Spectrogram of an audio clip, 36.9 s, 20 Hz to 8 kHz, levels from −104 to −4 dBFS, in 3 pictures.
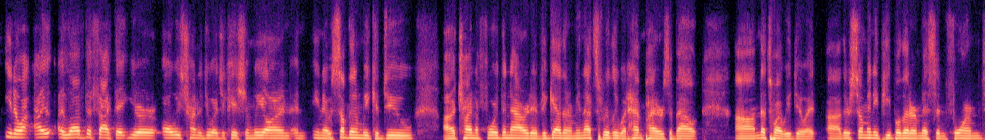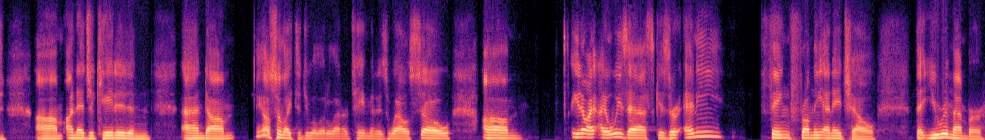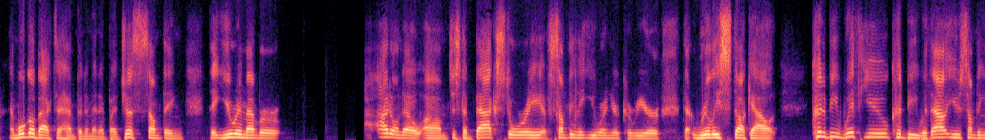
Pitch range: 150-185 Hz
